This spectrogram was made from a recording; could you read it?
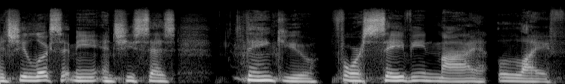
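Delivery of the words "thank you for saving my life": put-on tearful sobbing voice, lower. Retelling a rescued rafter thanking them: imitating someone sobbing. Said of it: "She's bawling her head off, crying, sobbing".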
